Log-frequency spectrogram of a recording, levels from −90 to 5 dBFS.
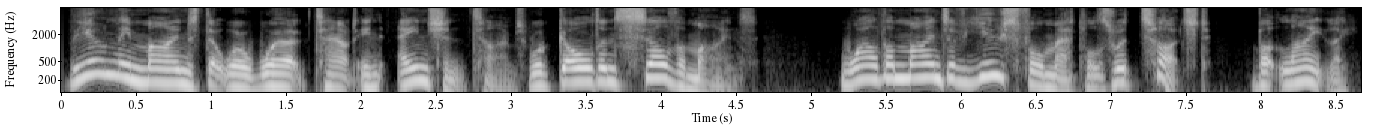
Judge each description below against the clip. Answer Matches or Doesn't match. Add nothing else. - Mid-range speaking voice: Matches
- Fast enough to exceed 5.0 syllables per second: Matches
